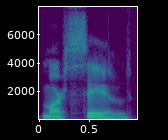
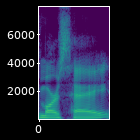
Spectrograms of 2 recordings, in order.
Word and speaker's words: Marseille: Oh, it's Marseilles. That's how you pronounce it.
